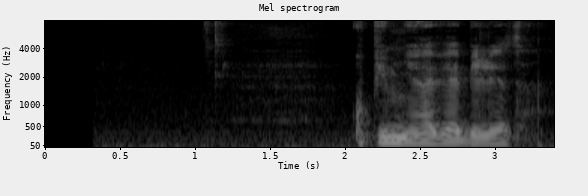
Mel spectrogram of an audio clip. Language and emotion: Russian, neutral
